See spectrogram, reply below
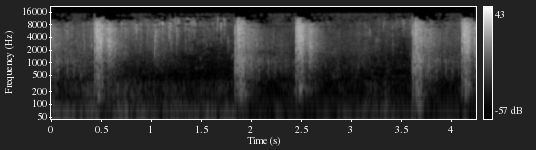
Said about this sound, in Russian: Крики и гомон, звуки, как будто кто-то копается в кустах, пронзительный крик, а потом залп оружейных выстрелов.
